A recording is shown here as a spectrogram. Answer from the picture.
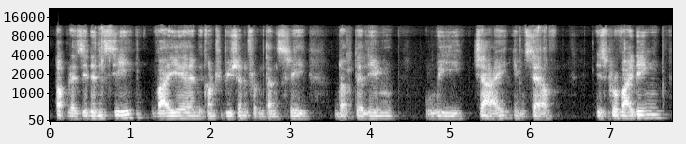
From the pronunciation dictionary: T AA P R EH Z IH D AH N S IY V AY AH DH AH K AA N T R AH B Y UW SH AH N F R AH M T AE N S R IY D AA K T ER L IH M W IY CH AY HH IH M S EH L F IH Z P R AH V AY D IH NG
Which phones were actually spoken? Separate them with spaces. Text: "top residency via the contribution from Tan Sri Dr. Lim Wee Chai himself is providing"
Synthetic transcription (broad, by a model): T AA P R EH Z IH D AH N S IY V AY AH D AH K AA N T R AH B Y UW SH AH N F R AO M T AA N S R IY D AA K T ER L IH M W IY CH AY HH IH M S EH L F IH S P R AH V AY D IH NG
